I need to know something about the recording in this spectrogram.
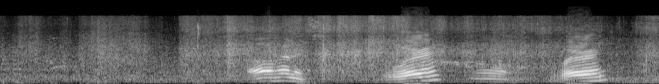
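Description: A thin plastic bag crinkles and rustles as it is held open and handled. From about halfway through, a voice calls out three times over it, each call short and loud and rising then falling in pitch.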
